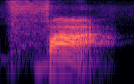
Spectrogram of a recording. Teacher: huruf Fa huruf Fa itu dia syafatain tapi cara melafalkannya itu tidak menempelkan bibir atas dan bibir bawah tidak tapi bibir bawah ditempelkan ke gigi seri atas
